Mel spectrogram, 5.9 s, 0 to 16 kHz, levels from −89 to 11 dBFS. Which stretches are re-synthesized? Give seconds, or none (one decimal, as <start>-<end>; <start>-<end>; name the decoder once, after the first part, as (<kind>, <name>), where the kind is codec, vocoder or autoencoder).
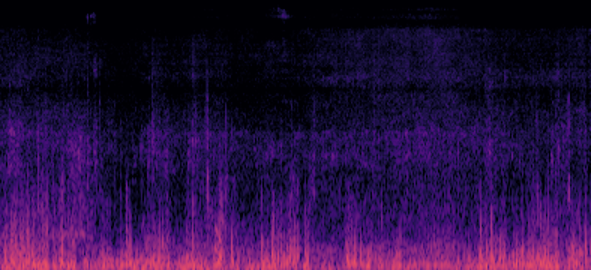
1.1-4.6 (codec, DAC)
